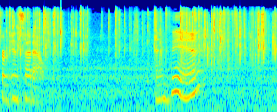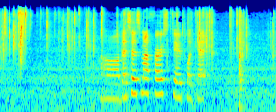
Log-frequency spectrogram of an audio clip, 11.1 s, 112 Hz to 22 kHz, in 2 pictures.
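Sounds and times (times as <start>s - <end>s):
plastic wrapper crinkling: 0.0s - 8.1s, 8.7s - 11.0s.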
